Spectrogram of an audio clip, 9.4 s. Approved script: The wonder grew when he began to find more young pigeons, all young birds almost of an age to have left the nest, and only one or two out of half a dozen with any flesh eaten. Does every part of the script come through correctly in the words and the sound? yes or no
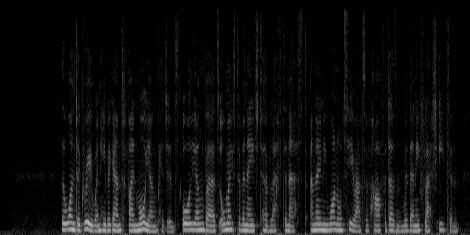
yes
